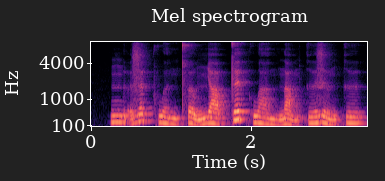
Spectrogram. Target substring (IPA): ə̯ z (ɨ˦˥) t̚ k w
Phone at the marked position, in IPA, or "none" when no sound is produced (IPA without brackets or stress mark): ə˦˥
